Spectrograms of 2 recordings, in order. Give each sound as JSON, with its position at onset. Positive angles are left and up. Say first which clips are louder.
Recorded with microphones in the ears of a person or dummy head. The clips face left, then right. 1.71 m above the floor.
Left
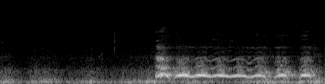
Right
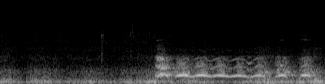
{"t": 1.6, "sound": "a dog barking", "louder": "left 6 dB", "side_deg": 35}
